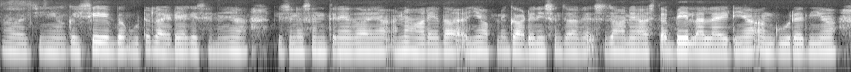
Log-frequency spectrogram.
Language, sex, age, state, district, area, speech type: Dogri, male, 30-45, Jammu and Kashmir, Reasi, urban, spontaneous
